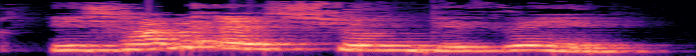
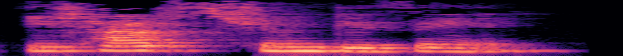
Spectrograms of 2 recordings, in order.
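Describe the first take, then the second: First: Ich habe es schon gesehen said in full; careful full sentence; full form. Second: Ich hab's schon gesehen, es clipped; quiet casual hab's; reduced form. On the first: Teacher gives the textbook sentence. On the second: Teacher shows the spoken sentence. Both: Shown as a demonstration. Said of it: "E S gets reduced".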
